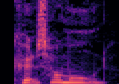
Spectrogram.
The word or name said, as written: kønshormon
